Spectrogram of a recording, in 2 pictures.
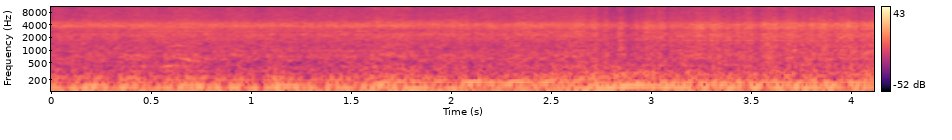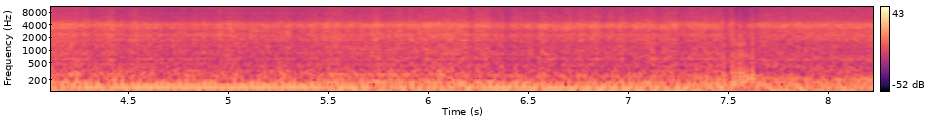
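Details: Abandoned GT40 V8 first running after 21 years with new ITBs and transmission, engine still cold: once it catches it settles into a steady, even, low rumble with no misses or stumbles; healthy idle.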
